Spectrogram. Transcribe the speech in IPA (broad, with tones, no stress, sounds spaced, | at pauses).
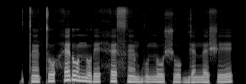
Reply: t ɛ̃˨ t o˨˦ h ɛ˦ ɾ o˧ n o˨ ɾ e˨˦ h ɛ˧ s ɛ̃˨ b u˨ n o˨ ʃ o˨ ɡ ɛ˨ n ɛ˨ ʃ e˨˦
